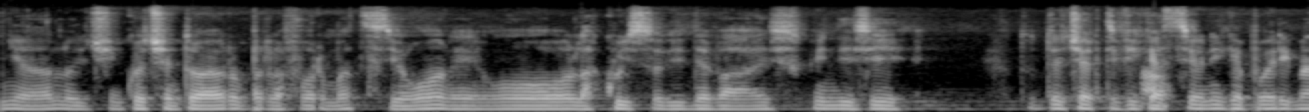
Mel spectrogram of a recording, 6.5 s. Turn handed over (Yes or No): No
